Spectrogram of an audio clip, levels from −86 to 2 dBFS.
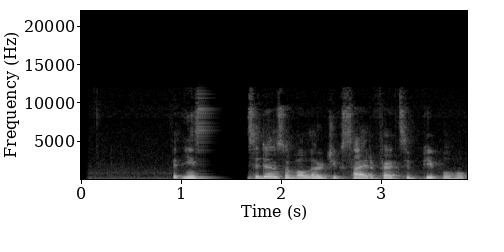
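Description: A call audio freeze runs from 1.17 to 1.68 s in this speech. The speech stops and the last sound is stretched into a fading buzz for roughly half a second, ending in about 210 ms of silence, before the speech resumes exactly where it stopped with nothing skipped. This is likely a burst of delayed packets that drained the jitter buffer, so the receiver filled the wait with concealment. The 490 ms pause it inserted becomes a lasting added delay. The call codec limits the band to about 12 kHz throughout.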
